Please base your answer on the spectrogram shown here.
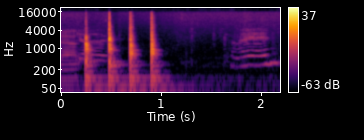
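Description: Four evenly spaced knocks on a door, firm and close, followed by a short pause and then a person's voice.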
